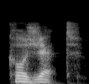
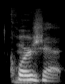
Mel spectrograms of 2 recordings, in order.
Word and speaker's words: courgette: Courgette. Or Let's courgette. courgette. That doesn't even work. Courgette. Mike, You can say it with the R. Courgette. If you courgette. Courgette.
